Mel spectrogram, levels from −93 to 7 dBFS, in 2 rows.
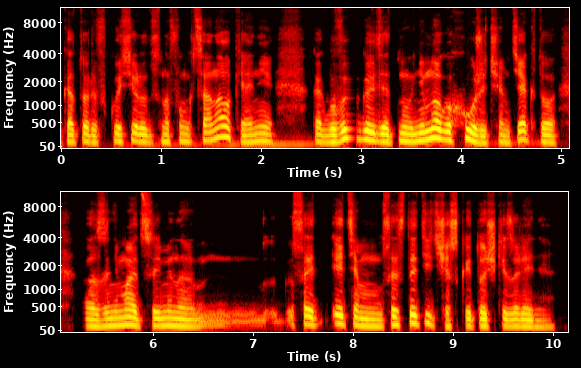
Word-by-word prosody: которые 120 Hz, -1 st, -1 dB
фокусируются 125 Hz, -1 st, -3 dB
на 125 Hz, -, -2 dB
функционалке, 145 Hz, -, -1 dB
они, 125 Hz, +1 st, -1 dB, 0.4 s
как 125 Hz, +3 st, -1 dB
бы, 120 Hz, +1 st, +3 dB
выглядят, 155 Hz, -6 st, +3 dB
ну, 135 Hz, -2 st, +2 dB
немного 155 Hz, +4 st, +5 dB
хуже, 135 Hz, -, +2 dB
чем 115 Hz, +1 st, -5 dB
те, 160 Hz, +8 st, +1 dB
кто, 120 Hz, -4 st, -2 dB, 0.3 s
а, 115 Hz, -1 st, 0 dB
занимается 130 Hz, +2 st, +1 dB
именно, 125 Hz, -2 st, +1 dB
м, 65 Hz, -, -10 dB, 0.3 s
с -, -, -9 dB
эт 145 Hz, -4 st, +2 dB
этим 125 Hz, -7 st, 0 dB
с 125 Hz, -, -10 dB
эстетической 135 Hz, -4 st, 0 dB
точки 120 Hz, +1 st, -2 dB
зрения. 110 Hz, -2 st, -2 dB
125 Hz, 150 wpm, -24 LUFS, 115-145 Hz, 0.4 s, немного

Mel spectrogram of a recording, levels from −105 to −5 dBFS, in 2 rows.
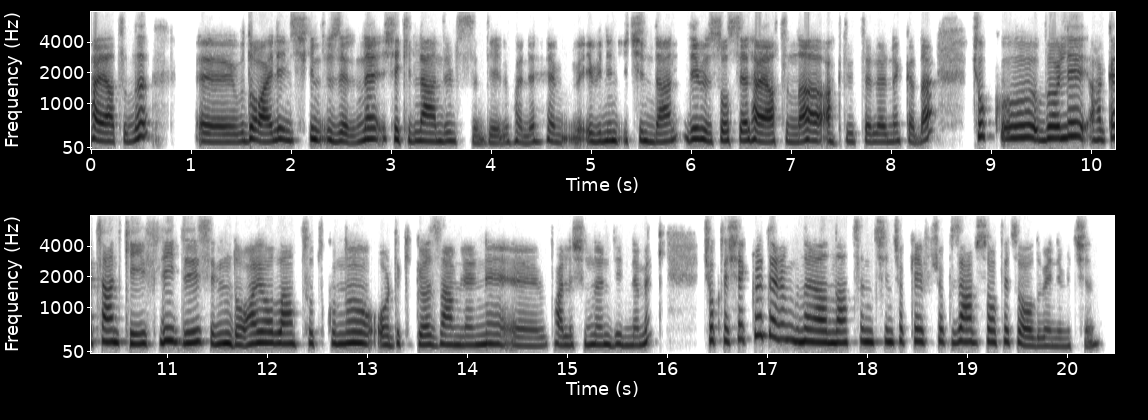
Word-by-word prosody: hayatını, 195 Hz, +5 st, +2 dB, 0.5 s
ııı, 170 Hz, -1 st, 0 dB
bu 185 Hz, -, -3 dB
doğayla 190 Hz, -2 st, +3 dB
ilişkin 215 Hz, +1 st, 0 dB
üzerine 210 Hz, +3 st, 0 dB
şekillendirmişsin 190 Hz, -6 st, -2 dB
diyelim, 155 Hz, +1 st, -7 dB
hani, 170 Hz, -1 st, -6 dB
hem 215 Hz, +6 st, -6 dB
evinin 195 Hz, -2 st, 0 dB
içinden, 195 Hz, +1 st, -2 dB
değil 230 Hz, -1 st, +3 dB
mi? 205 Hz, -4 st, +2 dB
Sosyal 200 Hz, +1 st, -1 dB
hayatına, 180 Hz, +1 st, +3 dB
aktivitelerine 180 Hz, 0 st, -5 dB
kadar. 370 Hz, -, -3 dB, 0.4 s
Çok, 290 Hz, +1 st, -3 dB
ııı, 255 Hz, -3 st, +4 dB
böyle, 255 Hz, +2 st, +5 dB
hakikaten 255 Hz, +5 st, +2 dB
keyifliydi 240 Hz, +2 st, +2 dB
senin 225 Hz, -2 st, +3 dB
doğaya 210 Hz, +5 st, +3 dB
olan 225 Hz, -2 st, +2 dB
tutkunu, 230 Hz, 0 st, +1 dB
oradaki 200 Hz, +2 st, -5 dB
gözlemlerini, 200 Hz, +1 st, -1 dB, 0.3 s
ııı, 185 Hz, -, -12 dB
paylaşımlarını 200 Hz, -1 st, -3 dB
dinlemek. 195 Hz, +2 st, -4 dB, 0.4 s
Çok 290 Hz, 0 st, -4 dB
teşekkür 305 Hz, +7 st, -3 dB
ederim 345 Hz, -7 st, 0 dB
bunları 260 Hz, -1 st, +5 dB
anlattığın 245 Hz, +1 st, +3 dB
için. 255 Hz, +1 st, 0 dB
Çok 255 Hz, 0 st, -7 dB
keyifli, 265 Hz, -2 st, -1 dB
çok 260 Hz, -2 st, -7 dB
güzel 260 Hz, +2 st, +1 dB
bir 255 Hz, -, -2 dB
sohbet 255 Hz, 0 st, -3 dB
oldu 175 Hz, -4 st, -1 dB
benim 165 Hz, -1 st, -8 dB
için. 205 Hz, +5 st, -10 dB
215 Hz, 140 wpm, -22 LUFS, 185-245 Hz, 0.5 s, böyle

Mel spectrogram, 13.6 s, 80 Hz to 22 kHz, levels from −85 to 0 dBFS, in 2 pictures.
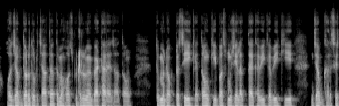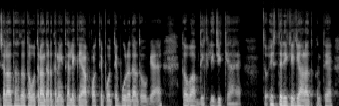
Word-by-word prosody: और 115 Hz, -, +2 dB
जब 115 Hz, -1 st, +2 dB
दर्द 125 Hz, +2 st, +3 dB
उठ 115 Hz, -, -1 dB
जाता 115 Hz, +3 st, +2 dB
है, 135 Hz, -, -1 dB
तो 135 Hz, -, -1 dB
मैं 130 Hz, -, +2 dB
हॉस्पिटल 110 Hz, +4 st, 0 dB
में 110 Hz, -2 st, +3 dB
बैठा 100 Hz, +2 st, +3 dB
रह 90 Hz, -3 st, +1 dB
जाता 90 Hz, +1 st, -7 dB
हूँ। 95 Hz, 0 st, -6 dB, 0.5 s
तो 115 Hz, -, -2 dB
मैं 115 Hz, -1 st, +4 dB
डॉक्टर 105 Hz, +2 st, 0 dB
से 125 Hz, -, +1 dB
यही 120 Hz, -, +6 dB
कहता 120 Hz, +2 st, -1 dB
हूँ 125 Hz, -, +3 dB
कि 115 Hz, -, +2 dB
बस 115 Hz, +1 st, 0 dB
मुझे 115 Hz, +1 st, +3 dB
लगता 105 Hz, 0 st, 0 dB
है 115 Hz, -, +6 dB
कभी-कभी 110 Hz, +2 st, 0 dB
कि 115 Hz, -1 st, 0 dB, 0.4 s
जब 115 Hz, -2 st, +2 dB
घर 100 Hz, 0 st, -5 dB
से 115 Hz, -, 0 dB
चल 110 Hz, -3 st, +1 dB
आता 110 Hz, +1 st, 0 dB
था, 120 Hz, -, 0 dB
तब 110 Hz, 0 st, -1 dB
उतना 110 Hz, +1 st, +3 dB
दर्द 105 Hz, 0 st, -1 dB
नहीं 100 Hz, -1 st, 0 dB
था, 115 Hz, -, +3 dB
लेकिन 110 Hz, 0 st, +1 dB
यहाँ 100 Hz, -, +4 dB
पहुँचते-पहुँचते 100 Hz, +2 st, -3 dB
पूरा 105 Hz, -2 st, +1 dB
दर्द 100 Hz, -1 st, -2 dB
हो 95 Hz, -1 st, -4 dB
गया 90 Hz, -1 st, -3 dB
है, -, -, -6 dB, 0.4 s
तो 105 Hz, -2 st, 0 dB
अब 100 Hz, -, 0 dB
आप 95 Hz, 0 st, -5 dB
देख 95 Hz, -2 st, -8 dB
लीजिए 100 Hz, +3 st, -3 dB
क्या 85 Hz, -1 st, -7 dB
है। 85 Hz, 0 st, -12 dB, 0.4 s
तो -, -, -7 dB
इस 140 Hz, -2 st, -1 dB
तरीके 130 Hz, -3 st, +4 dB
के 125 Hz, -, +4 dB
हालात 105 Hz, -1 st, +1 dB
बनते 95 Hz, +1 st, -6 dB
हैं। 95 Hz, -, -6 dB
110 Hz, 270 wpm, -23 LUFS, 100-115 Hz, 0.5 s, यही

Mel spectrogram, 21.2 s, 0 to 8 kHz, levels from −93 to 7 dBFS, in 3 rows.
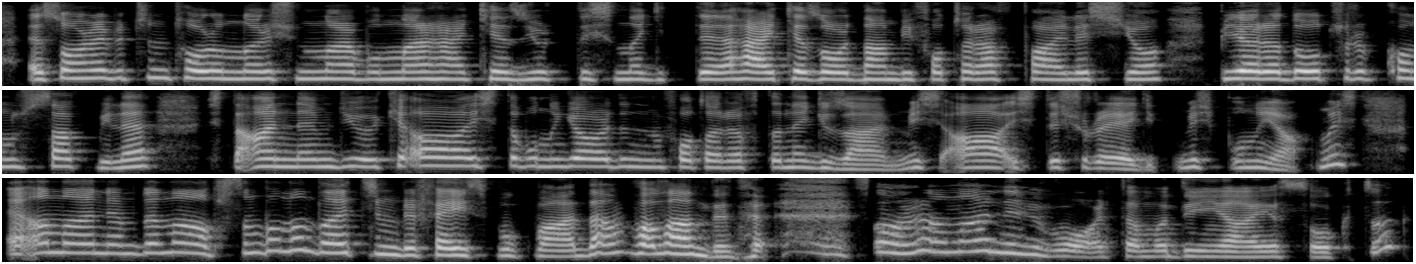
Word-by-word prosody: Eee, 240 Hz, -, +4 dB
sonra 280 Hz, +2 st, +1 dB
bütün 285 Hz, +2 st, -5 dB
torunları, 265 Hz, -2 st, +3 dB
şunlar, 260 Hz, -1 st, -1 dB
bunlar, 250 Hz, +1 st, 0 dB
herkes 250 Hz, -1 st, -1 dB
yurt 250 Hz, 0 st, -5 dB
dışına 245 Hz, 0 st, -4 dB
gitti. 240 Hz, +1 st, -1 dB
Herkes 250 Hz, 0 st, +4 dB
oradan 240 Hz, -1 st, +2 dB
bir 240 Hz, -, -3 dB
fotoğraf 250 Hz, +1 st, -3 dB
paylaşıyor. 245 Hz, 0 st, -1 dB, 0.3 s
Bir 270 Hz, +1 st, +8 dB
arada 260 Hz, 0 st, +7 dB
oturup 265 Hz, -1 st, +2 dB
konuşsak 275 Hz, -1 st, -2 dB
bile 255 Hz, +6 st, -1 dB, 0.3 s
işte -, -, -5 dB
annem 260 Hz, -1 st, +1 dB
diyor 260 Hz, -1 st, -1 dB
ki: 295 Hz, +2 st, -2 dB
"A, 295 Hz, -1 st, +3 dB
işte 285 Hz, +1 st, -5 dB
bunu 270 Hz, -1 st, -5 dB
gördün 270 Hz, -2 st, 0 dB
mü 245 Hz, -, -7 dB
fotoğrafta 240 Hz, -1 st, -4 dB
ne 245 Hz, 0 st, -3 dB
güzelmiş. 185 Hz, -1 st, -5 dB
A, 235 Hz, 0 st, 0 dB
işte 235 Hz, +2 st, -6 dB
şuraya 210 Hz, -6 st, -1 dB
gitmiş. 255 Hz, +7 st, -9 dB
Bunu 235 Hz, +1 st, -5 dB
yapmış." 265 Hz, -, -6 dB, 0.3 s
Eee, -, -, +1 dB
anneannem 325 Hz, -2 st, 0 dB
de 330 Hz, 0 st, 0 dB
ne 350 Hz, -, -1 dB
yapsın? 325 Hz, 0 st, 0 dB
"Bana 405 Hz, -1 st, -2 dB
da -, -, +4 dB
açın 320 Hz, -5 st, +2 dB
bir 250 Hz, -, +5 dB
Facebook 245 Hz, -3 st, +2 dB
madem." 225 Hz, +11 st, +1 dB
falan 295 Hz, -5 st, +7 dB
dedi. 190 Hz, +2 st, -3 dB, 0.4 s
Sonra 355 Hz, +2 st, 0 dB
anneannemi 355 Hz, -, -1 dB
bu -, -, -7 dB
ortama, 200 Hz, +1 st, -3 dB
dünyaya 190 Hz, -2 st, -1 dB
soktuk. -, -, -4 dB
255 Hz, 160 wpm, -23 LUFS, 240-285 Hz, 0.4 s, Bir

